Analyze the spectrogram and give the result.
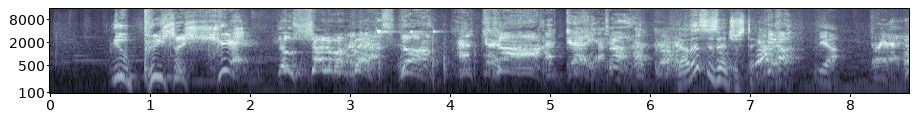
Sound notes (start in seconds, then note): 4.0 grunting, groaning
